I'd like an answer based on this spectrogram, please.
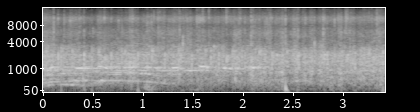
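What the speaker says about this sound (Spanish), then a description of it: "així que un aplaudiment ben fort" A school theatre audience of children and families applauds loudly at a school in Barcelona, a dense sustained burst of clapping with some whistles or cheers on top.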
